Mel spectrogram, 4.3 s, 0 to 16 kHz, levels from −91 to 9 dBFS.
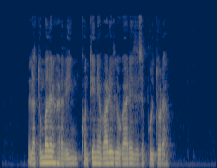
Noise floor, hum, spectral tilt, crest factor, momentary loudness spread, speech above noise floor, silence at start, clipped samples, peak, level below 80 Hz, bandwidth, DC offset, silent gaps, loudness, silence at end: -74 dBFS; none; -8 dB/octave; 20 dB; 11 LU; 46 dB; 0.55 s; under 0.1%; -10 dBFS; -60 dBFS; 11.5 kHz; under 0.1%; none; -29 LUFS; 1 s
